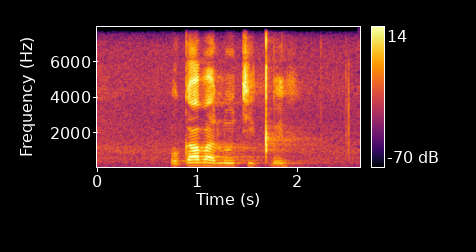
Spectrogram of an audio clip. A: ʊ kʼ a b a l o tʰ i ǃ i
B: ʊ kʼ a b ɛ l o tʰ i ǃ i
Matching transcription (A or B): A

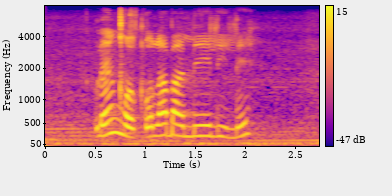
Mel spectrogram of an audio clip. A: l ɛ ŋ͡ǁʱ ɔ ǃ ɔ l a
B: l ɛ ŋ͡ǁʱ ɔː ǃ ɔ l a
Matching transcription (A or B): A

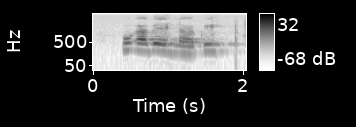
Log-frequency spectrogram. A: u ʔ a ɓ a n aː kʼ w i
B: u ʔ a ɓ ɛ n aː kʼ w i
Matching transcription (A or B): B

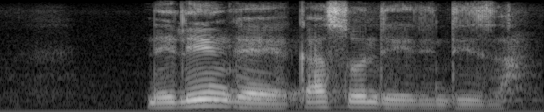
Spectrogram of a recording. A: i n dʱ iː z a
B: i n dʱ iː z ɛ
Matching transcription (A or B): A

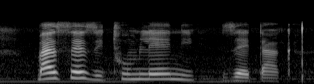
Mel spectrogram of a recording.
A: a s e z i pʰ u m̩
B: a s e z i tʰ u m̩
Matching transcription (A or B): B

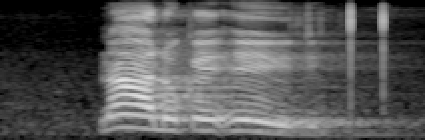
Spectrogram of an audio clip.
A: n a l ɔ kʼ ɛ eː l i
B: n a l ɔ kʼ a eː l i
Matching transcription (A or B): A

